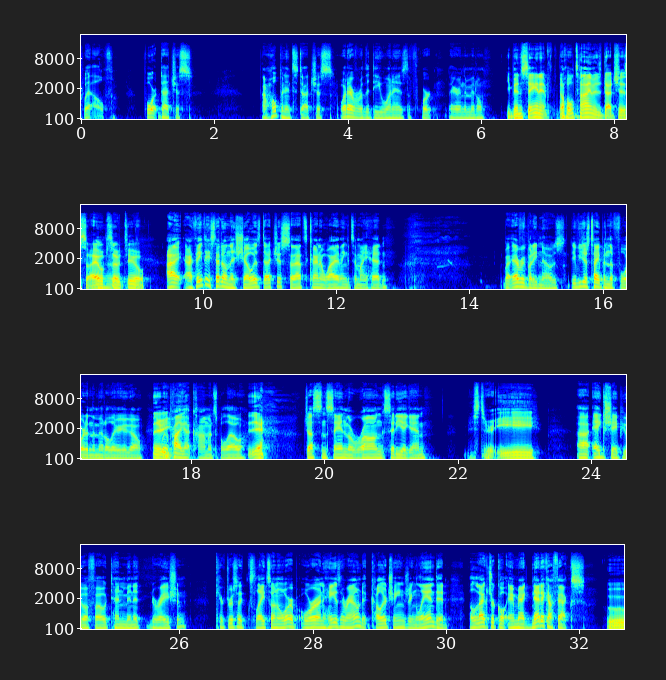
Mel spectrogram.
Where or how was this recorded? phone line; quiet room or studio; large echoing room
quiet room or studio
